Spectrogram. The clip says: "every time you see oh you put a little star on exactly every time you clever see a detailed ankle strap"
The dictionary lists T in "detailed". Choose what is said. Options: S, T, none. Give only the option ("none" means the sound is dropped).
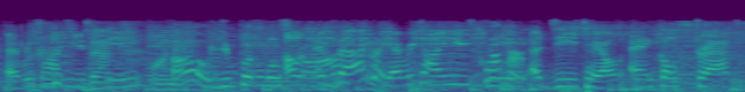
T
